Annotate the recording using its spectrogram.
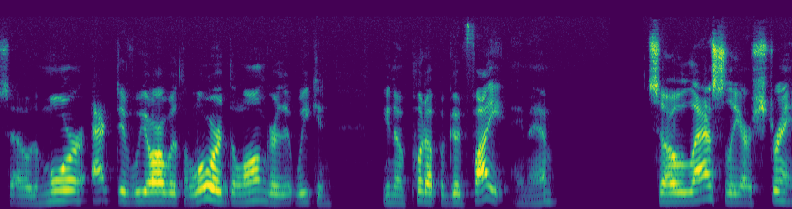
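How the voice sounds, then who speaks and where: A high-pitched male voice with fairly even intonation over a quiet background. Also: moderate pace. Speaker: pastor. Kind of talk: Baptist sermon, exhortational point-by-point preaching with repeated refrains. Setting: church. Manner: emphatic, driving repetition of short commands; conversational with frequent fillers and self-corrections.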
